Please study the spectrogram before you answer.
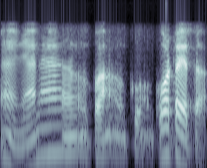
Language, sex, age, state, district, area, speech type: Malayalam, male, 45-60, Kerala, Pathanamthitta, rural, conversation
